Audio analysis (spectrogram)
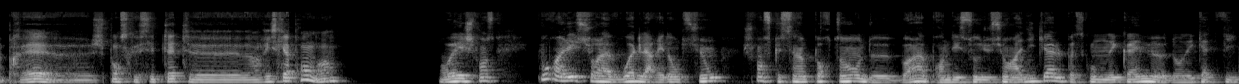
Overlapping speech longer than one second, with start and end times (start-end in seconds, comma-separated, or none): none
